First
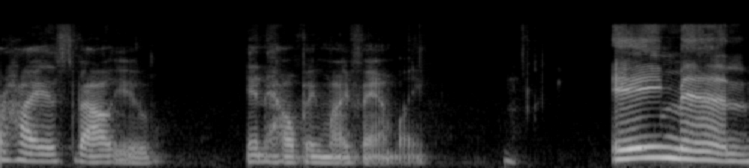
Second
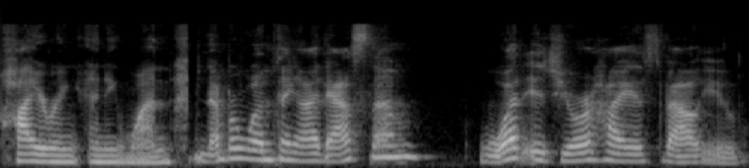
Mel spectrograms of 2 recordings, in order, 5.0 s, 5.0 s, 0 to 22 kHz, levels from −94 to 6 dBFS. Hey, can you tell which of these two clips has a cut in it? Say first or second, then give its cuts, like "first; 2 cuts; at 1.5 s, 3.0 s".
second; 1 cut; at 1.2 s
